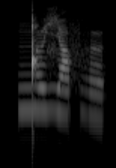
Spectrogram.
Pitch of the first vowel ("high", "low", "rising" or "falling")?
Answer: high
